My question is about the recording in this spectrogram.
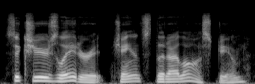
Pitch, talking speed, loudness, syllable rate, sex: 130 Hz, 210 wpm, -17 LUFS, 4.7 syllables/s, male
